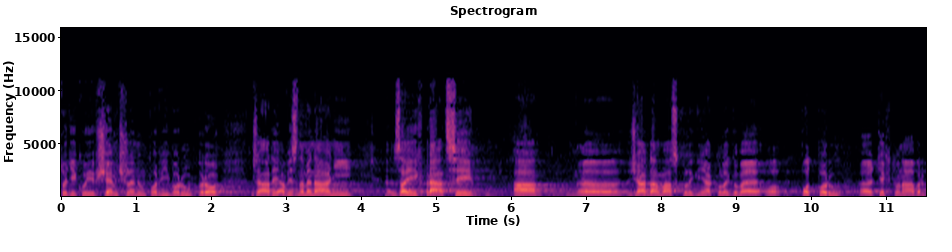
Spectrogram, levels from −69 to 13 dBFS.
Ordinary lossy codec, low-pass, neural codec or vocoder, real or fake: MP3, 48 kbps; 14.4 kHz; none; real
